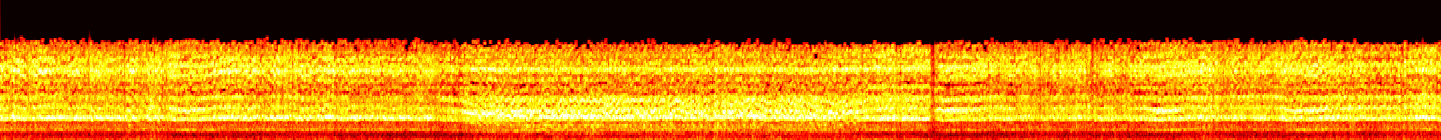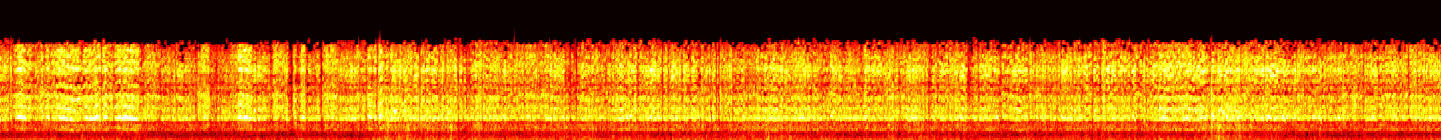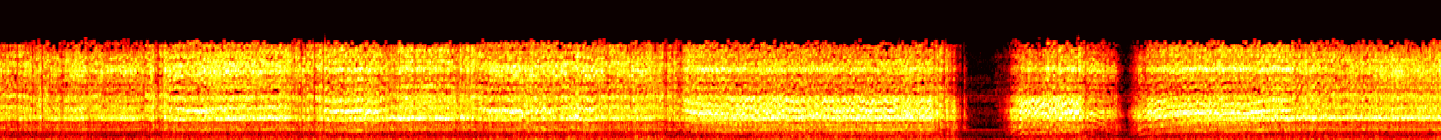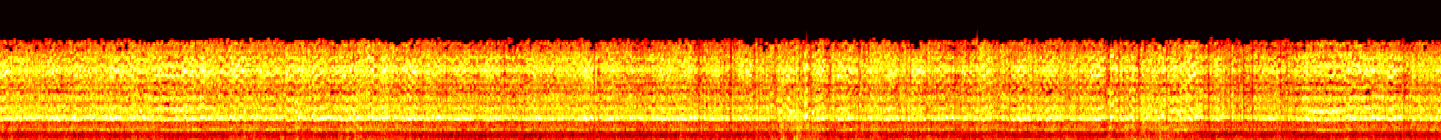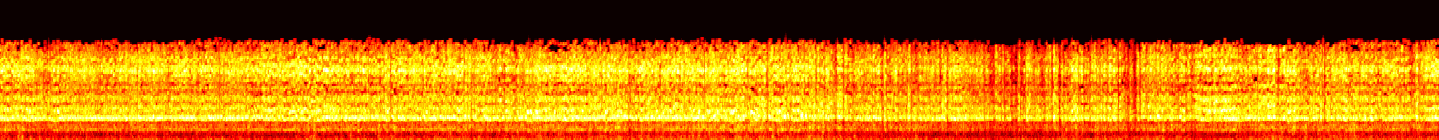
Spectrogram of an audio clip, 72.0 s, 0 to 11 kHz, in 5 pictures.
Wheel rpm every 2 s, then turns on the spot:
230, 230, 210, 190, 210, 230, 230, 230, 230, 230, 230, 230, 230, 230, 240, 230, 220, 220, 200, 100, 170, 230, 230, 240, 240, 240, 240, 230, 230, 230, 230, 230, 230, 230, 230, 230.
none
